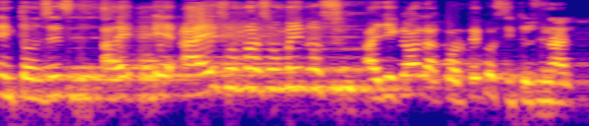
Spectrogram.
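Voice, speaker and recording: A woman's voice: on the high side, expressive, normal speed, darkish tone. Colombian woman lecturing in an echoing hall. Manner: emphatic, asks the audience questions. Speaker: lawyer and lecturer. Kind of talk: lecture to a live audience. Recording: distant roomy hall recording.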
